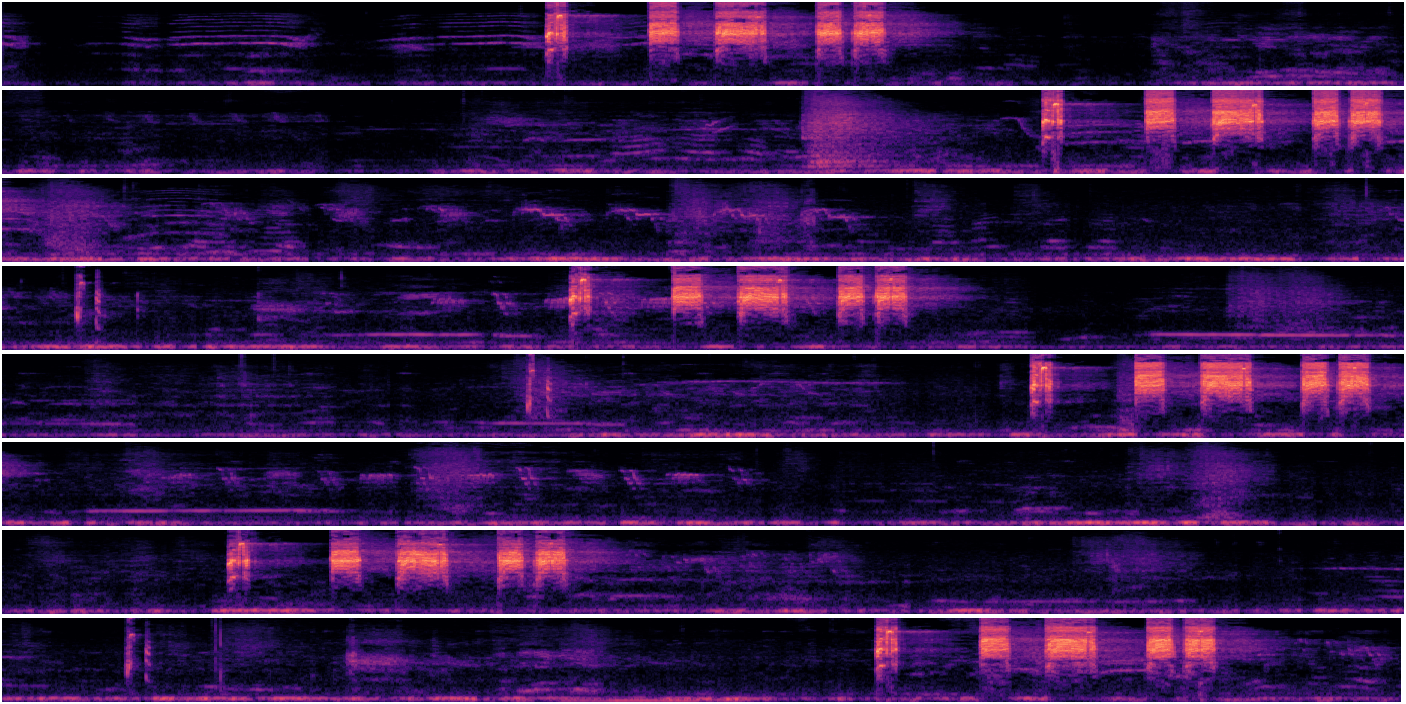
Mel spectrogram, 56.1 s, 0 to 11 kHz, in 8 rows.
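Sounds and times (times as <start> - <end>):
bird giving harsh call: 2.6 - 4.7, 12.2 - 14.6, 23.8 - 25.9, 33.2 - 35.2, 43.2 - 45.2, 53.4 - 55.6
francolin calling loud notes: 53.4 - 55.5.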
